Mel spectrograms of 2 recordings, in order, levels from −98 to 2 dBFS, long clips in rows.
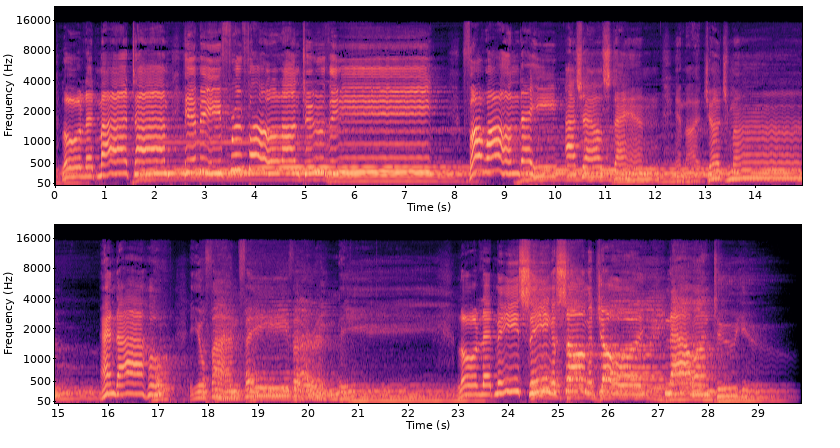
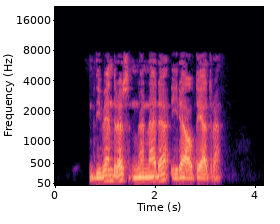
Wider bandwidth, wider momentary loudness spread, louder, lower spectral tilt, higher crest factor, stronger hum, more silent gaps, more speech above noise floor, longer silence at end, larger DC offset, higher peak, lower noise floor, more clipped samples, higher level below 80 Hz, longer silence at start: first, 15.5 kHz vs 7.8 kHz; first, 14 LU vs 9 LU; about the same, -18 LUFS vs -17 LUFS; second, -4.5 dB/octave vs -6 dB/octave; about the same, 18 dB vs 16 dB; neither; neither; second, 24 dB vs 63 dB; second, 0.3 s vs 0.85 s; neither; about the same, -2 dBFS vs -2 dBFS; second, -41 dBFS vs -79 dBFS; neither; first, -38 dBFS vs -52 dBFS; second, 0 s vs 0.7 s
